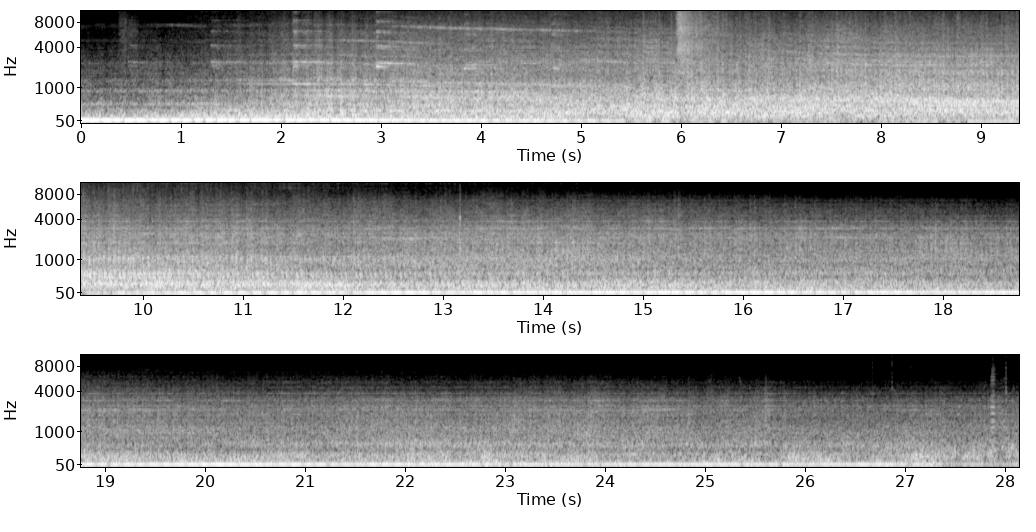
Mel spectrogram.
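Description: Union Pacific diesel-electric locomotive passing, its engine pitch dropping as it goes by, with a sharp clank about six seconds in. Then the wheels of the work-train flat cars and caboose rumble and click over the rails, fading slowly as the train draws away.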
